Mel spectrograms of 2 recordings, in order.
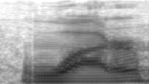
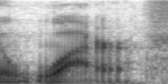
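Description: First: "water" with a clearly sounded T; crisp-T water. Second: "water" with the T as a soft R tap. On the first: Teacher showing you can also say water, with a hard T. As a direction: say "water" with a true T, not a tap. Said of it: "puedes decir water". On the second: Teacher showing the more usual way of saying water, soft tapped T. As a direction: tap the middle of "water" lightly. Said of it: "más habitual es decir water". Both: Shown as a demonstration.

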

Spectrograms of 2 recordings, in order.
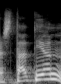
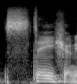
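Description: First: "station" as es-ta-TION; higher, hard t in "station"; wrong Spanish reading. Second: "station" as STEI-shen; falling "station" with sh; correct pronunciation. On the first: Teacher rejects old version: "station" as es-ta-tion. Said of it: "Ya no station". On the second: Teacher gives correction: "station" as STEI-shen. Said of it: "no, station". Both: Shown as a demonstration.

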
